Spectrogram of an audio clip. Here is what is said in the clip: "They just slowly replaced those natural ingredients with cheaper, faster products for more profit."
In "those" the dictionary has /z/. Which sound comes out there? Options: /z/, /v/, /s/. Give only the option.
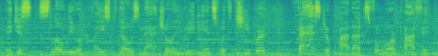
/z/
